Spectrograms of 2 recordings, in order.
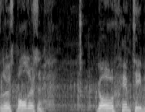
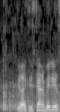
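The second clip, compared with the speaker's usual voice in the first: normal talking voice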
